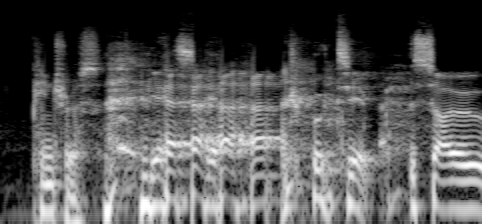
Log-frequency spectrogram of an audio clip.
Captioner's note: laughs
